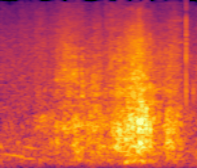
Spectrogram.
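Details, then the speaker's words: Brief, soft gurgling, cooing abdominal rumble picked up during speech, from someone who says they had a stomach infection last week and are not completely back to normal: stomach rumbling (borborygmi). "sorry if you can hear my stomach rumbling I had a stomach infection last week and it's mostly good but not completely back to normal"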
